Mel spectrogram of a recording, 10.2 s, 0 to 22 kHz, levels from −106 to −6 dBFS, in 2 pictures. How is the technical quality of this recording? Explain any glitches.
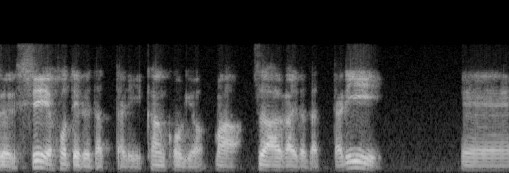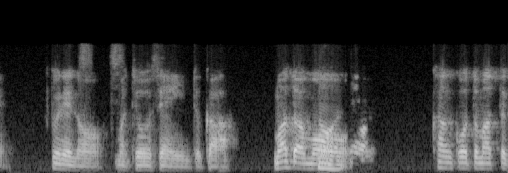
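The recording has two short echo leaks, heard through a call path that carries nothing above 8 kHz, which fits G.722 wideband coding.

At 6.18 to 6.33 s and again at 8.59 to 8.86 s, a delayed copy of the speech returns. The delay is about 0.31 s and then 0.32 s. The first echo is faint, roughly 20 dB under the voice. The second is much stronger. The likely cause is a loudspeaker on the far end whose echo canceller let some microphone pickup slip back into the call.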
